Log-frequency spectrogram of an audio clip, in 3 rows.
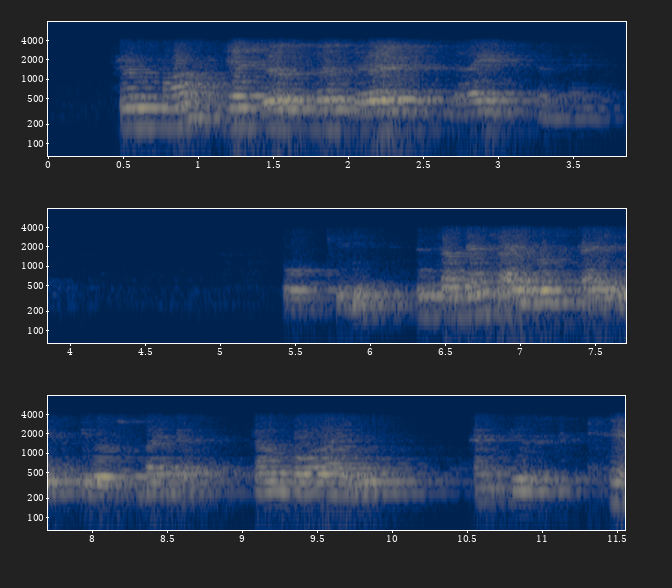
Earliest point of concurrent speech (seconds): none

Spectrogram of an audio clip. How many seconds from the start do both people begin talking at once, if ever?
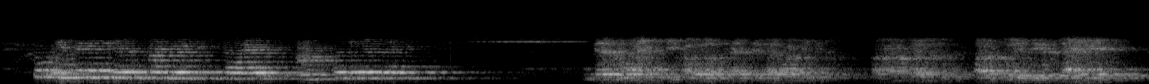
none

